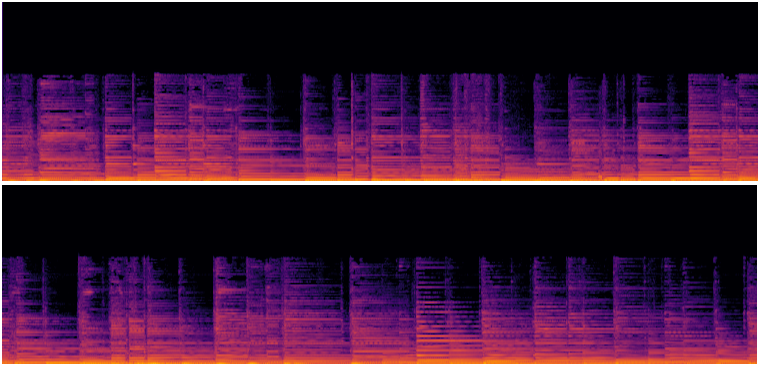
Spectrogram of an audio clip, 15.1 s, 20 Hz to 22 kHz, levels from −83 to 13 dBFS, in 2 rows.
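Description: A loud blip from 5.96 to 5.99 s: a corrupt frame decoded, where bit errors in a few compressed frames were played anyway, misplacing energy across frequencies.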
